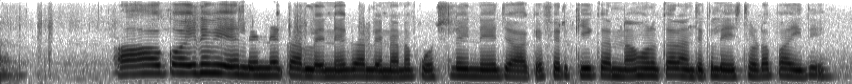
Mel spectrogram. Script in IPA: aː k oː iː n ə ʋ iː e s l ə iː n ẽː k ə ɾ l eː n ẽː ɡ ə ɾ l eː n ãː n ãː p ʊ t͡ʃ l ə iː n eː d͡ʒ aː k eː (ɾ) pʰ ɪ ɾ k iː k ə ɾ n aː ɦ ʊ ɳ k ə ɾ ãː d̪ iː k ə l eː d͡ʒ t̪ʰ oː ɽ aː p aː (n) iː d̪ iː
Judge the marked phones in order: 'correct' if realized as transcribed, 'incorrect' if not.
incorrect: none, incorrect: none

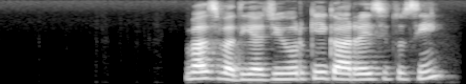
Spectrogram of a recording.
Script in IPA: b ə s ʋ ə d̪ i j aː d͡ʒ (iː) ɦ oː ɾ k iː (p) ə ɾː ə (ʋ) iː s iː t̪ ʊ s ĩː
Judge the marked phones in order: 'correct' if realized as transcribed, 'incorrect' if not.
correct, incorrect: k, incorrect: none

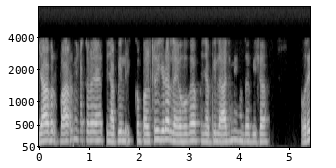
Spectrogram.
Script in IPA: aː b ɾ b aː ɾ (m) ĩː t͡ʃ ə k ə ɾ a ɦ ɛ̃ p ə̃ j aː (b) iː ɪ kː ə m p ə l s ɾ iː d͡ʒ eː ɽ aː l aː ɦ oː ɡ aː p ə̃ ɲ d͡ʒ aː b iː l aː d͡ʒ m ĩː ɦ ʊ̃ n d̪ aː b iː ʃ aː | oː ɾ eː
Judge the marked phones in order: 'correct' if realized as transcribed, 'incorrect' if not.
correct, correct

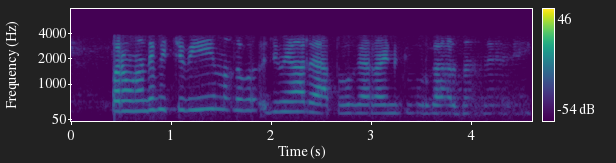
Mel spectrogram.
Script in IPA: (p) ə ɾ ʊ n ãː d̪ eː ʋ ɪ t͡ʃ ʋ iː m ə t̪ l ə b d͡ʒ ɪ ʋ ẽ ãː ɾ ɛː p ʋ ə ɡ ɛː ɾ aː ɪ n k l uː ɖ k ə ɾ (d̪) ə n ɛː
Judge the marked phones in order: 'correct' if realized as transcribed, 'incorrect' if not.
correct, correct

